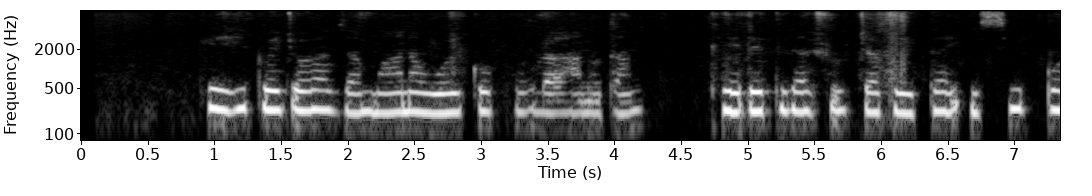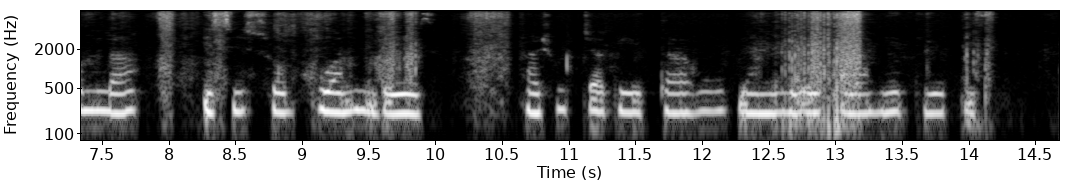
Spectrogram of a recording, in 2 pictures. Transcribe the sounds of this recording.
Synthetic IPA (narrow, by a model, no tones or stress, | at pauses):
kʰe̞ːhɪbɛt͡ʃʼɔɾɐzɐmːaːnɐwɔjkːɔk̚ʰʼuːlaːhɐnɔt̪ɐn | t̪ʰe̞ːt̪ɛt̪ːɪd̪ɐʃʊt͡ʃːɐke̞ːt̪ːɐjɪsːɪb̥ɔlːɐɪsːɪsɔbːʊwɐnd̪ɛʔe̞ːs | hɐʃʊt͡ʃːɐke̞ːt̪ːaːɦuːbɪjɐnlɛʔɔkʼɐlɐmet̪ʰːɪjɛt̪ːɪs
